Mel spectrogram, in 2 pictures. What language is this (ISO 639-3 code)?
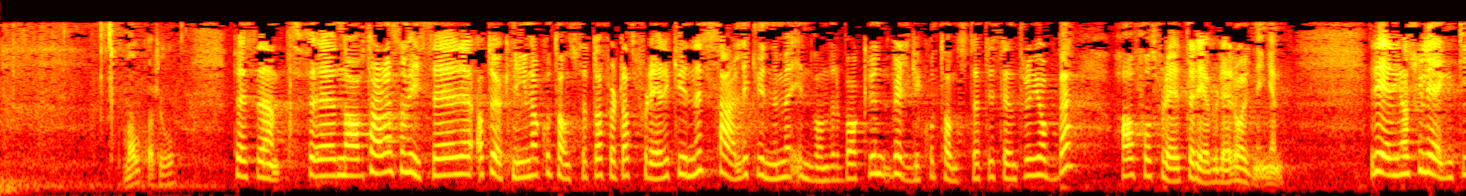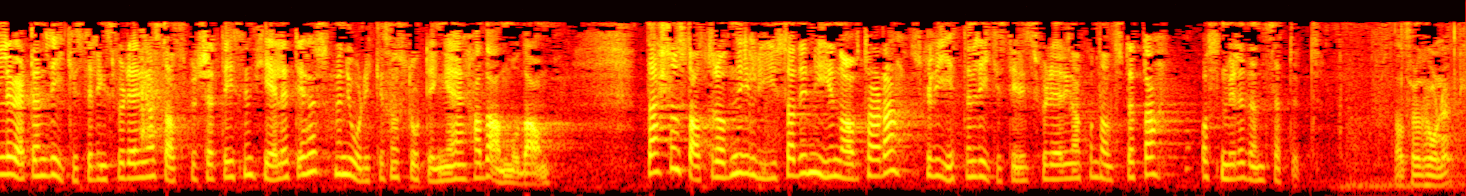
nob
